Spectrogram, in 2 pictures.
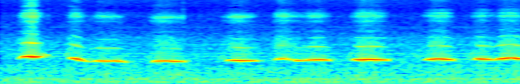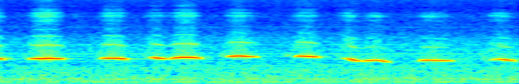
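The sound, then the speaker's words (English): Whistling by a person imitating a slowly rising and falling whistle from a music track in a swingy rhythm: many short, clear notes in a steady pulse, some bending slightly in pitch, with no talk. “try and imitate the track with that part that kind of sounds like a whistle in the background that just slowly goes like up and down”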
